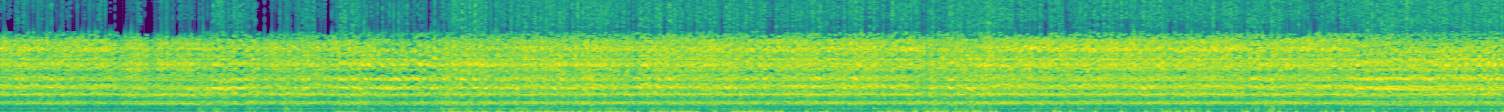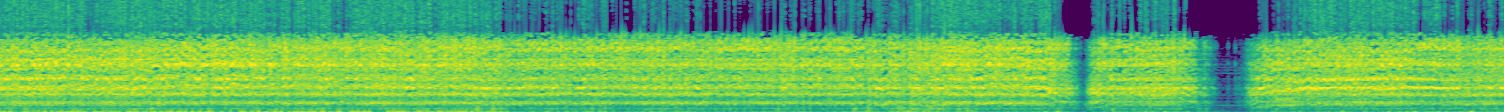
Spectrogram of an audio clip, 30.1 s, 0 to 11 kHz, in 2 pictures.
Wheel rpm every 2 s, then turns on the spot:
230, 220, 230, 240, 230, 230, 230, 210, 220, 230, 230, 230, 210, 110, 190.
26-28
